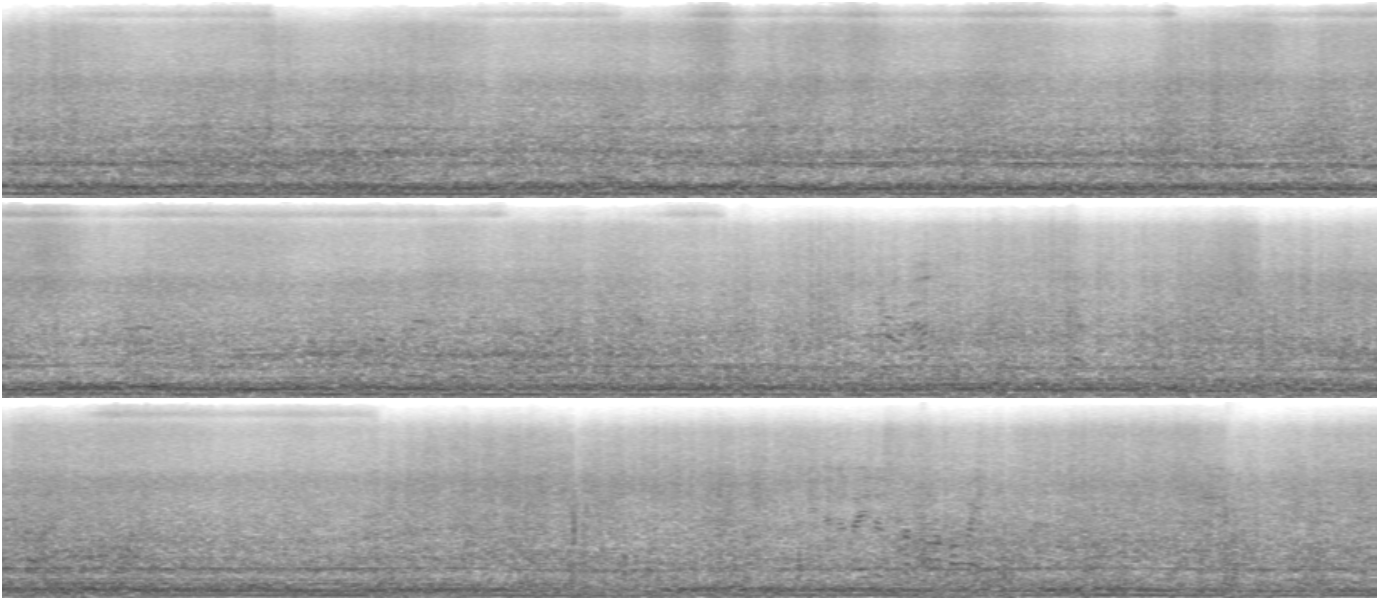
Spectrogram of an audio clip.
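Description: Motorboat engines running steadily at cruising speed, a loud even drone, with rushing wind and water from the hull under way.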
